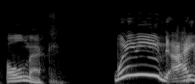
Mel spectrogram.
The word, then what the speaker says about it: Olmec: you didn't know no it's pronounced look at look uh Mr M it's pronounced Olmec what do you mean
